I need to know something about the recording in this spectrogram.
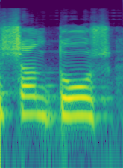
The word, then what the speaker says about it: संतोष: से ठीक है ना तो ये वाला उष्मीय श है इसका उच्चारण अंदर से निकलता है श श तलाब का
